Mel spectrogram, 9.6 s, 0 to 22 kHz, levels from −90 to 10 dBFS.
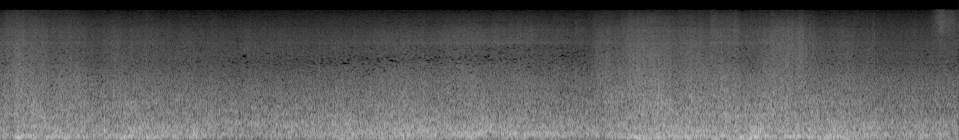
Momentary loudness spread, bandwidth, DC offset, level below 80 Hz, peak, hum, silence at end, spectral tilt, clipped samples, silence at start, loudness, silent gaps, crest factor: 6 LU; 16.5 kHz; under 0.1%; -34 dBFS; -8 dBFS; none; 0 s; -6 dB/octave; under 0.1%; 0 s; -24 LUFS; none; 16 dB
